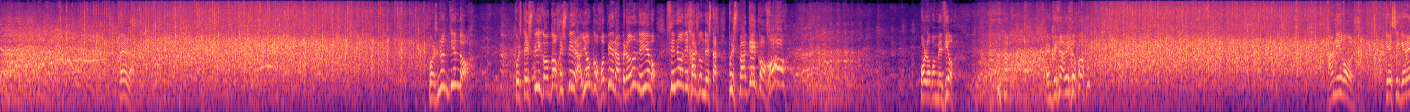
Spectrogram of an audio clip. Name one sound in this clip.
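A large audience laughs.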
